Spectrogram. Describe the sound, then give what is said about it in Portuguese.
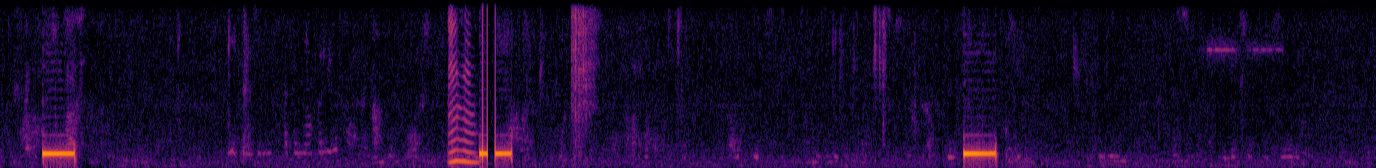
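A telephone line gives a few short, widely spaced electronic tones on a call, faint voices murmuring between them. “Tá dando como se o senhor estivesse em uma outra ligação.”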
